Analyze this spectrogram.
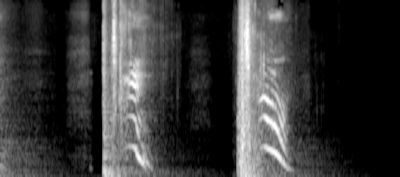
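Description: A creature lets out harsh, falling shrieks.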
